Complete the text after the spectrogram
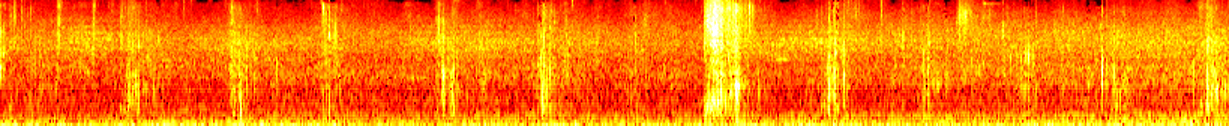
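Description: Footsteps tap on pavement nearby.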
